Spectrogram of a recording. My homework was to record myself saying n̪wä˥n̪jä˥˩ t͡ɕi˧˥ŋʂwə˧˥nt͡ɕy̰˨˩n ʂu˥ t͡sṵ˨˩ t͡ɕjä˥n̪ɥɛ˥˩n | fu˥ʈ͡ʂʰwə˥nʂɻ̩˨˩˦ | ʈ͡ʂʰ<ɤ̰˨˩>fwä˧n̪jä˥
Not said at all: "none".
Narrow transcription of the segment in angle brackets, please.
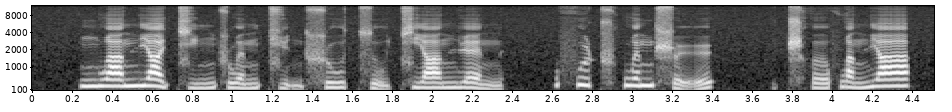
ɤ˧˥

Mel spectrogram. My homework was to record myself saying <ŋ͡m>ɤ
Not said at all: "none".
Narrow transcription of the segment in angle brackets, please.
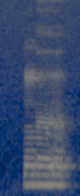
ŋ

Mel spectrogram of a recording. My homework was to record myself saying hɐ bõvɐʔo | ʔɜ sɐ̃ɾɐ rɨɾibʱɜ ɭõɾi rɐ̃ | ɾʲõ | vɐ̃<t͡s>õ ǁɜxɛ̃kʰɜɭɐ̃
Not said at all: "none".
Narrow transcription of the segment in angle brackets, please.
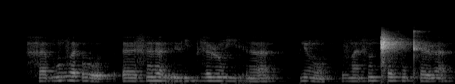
s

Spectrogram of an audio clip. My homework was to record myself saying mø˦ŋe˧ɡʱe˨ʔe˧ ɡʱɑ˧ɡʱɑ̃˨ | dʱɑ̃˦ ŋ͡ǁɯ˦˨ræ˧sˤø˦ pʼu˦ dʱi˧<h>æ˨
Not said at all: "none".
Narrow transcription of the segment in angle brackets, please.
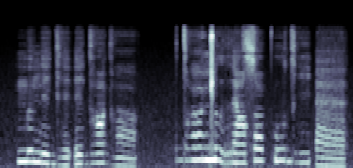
ʔ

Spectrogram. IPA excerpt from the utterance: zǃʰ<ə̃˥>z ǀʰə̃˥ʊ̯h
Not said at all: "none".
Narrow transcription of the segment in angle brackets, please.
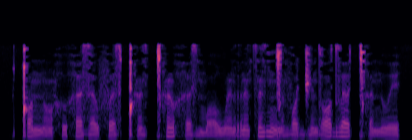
ə̃˧˩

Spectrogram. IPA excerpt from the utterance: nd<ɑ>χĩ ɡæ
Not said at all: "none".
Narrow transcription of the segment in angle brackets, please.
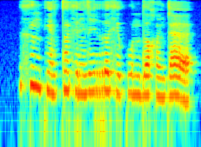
ə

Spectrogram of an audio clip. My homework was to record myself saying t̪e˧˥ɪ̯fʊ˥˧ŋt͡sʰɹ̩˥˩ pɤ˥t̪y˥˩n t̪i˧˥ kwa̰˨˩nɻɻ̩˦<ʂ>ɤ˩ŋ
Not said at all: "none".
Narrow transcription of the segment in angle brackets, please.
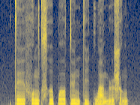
ʂ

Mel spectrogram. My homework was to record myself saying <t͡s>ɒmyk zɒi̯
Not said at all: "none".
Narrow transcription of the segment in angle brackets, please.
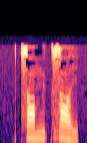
t͡s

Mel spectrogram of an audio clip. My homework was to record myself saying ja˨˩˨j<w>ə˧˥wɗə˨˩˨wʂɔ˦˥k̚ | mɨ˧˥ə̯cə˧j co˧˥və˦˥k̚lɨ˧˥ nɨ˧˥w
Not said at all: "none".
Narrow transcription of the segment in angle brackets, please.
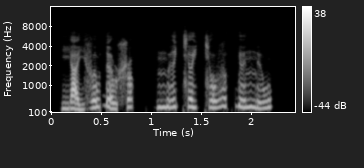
v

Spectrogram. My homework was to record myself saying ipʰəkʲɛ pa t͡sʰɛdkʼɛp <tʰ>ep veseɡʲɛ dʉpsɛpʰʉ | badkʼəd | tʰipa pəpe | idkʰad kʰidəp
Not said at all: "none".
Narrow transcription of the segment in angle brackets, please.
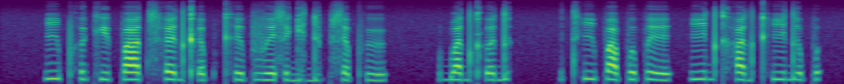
kʰ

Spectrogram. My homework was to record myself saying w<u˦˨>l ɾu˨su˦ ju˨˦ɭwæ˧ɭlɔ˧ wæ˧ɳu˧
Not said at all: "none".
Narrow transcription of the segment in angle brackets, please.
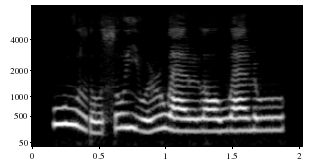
u˦˨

